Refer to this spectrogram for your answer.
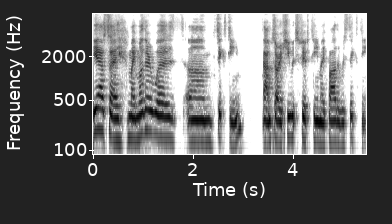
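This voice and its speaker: A man with an American accent and a plain, everyday voice speaks at a moderate pace and a fairly high pitch, using lively intonation. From New York, Long Island. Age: 60s. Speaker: foster care advocate. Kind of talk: interview.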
